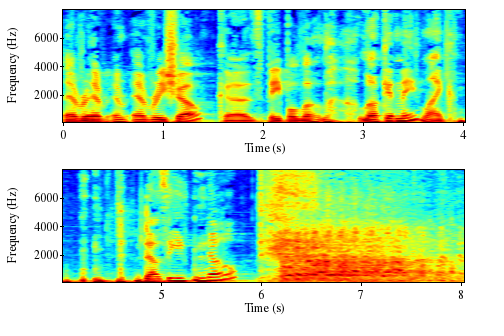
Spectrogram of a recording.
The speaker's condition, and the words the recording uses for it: Stuttering. You'd actually be surprised the number of times people come up and they're like, I'll bet that's not your real voice.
